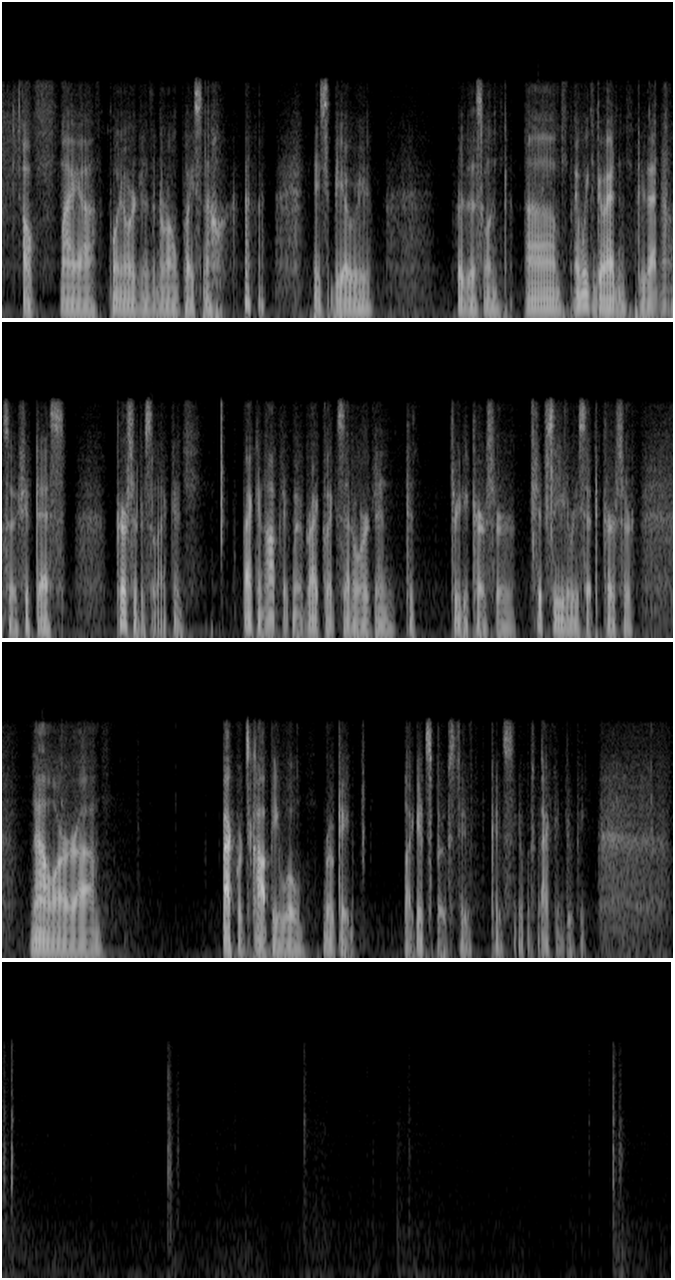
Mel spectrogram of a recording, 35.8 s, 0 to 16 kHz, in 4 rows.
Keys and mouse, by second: 3.4 click, 8.7 shift+s, 11.9 Tab, 12.5-35.7 right drag, 16.3 shift+c, 17.9 click, 22.8 r, 24.4-25.0 middle drag, 26.9 r, 29.1 g, 31.8 click, 33.6-34.2 middle drag, 35.0 g.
